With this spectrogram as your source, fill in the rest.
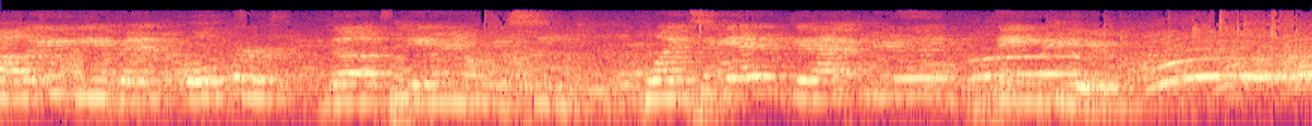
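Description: A young woman speaks into a microphone through loudspeakers in a large echoing hall.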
